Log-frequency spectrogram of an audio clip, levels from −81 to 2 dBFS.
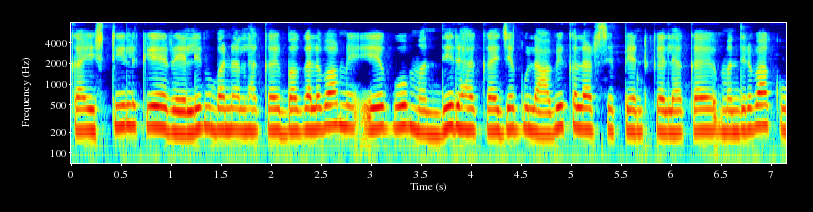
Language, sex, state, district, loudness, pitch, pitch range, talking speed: Hindi, female, Bihar, Katihar, -15 LUFS, 220 Hz, 215-235 Hz, 235 wpm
